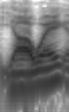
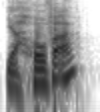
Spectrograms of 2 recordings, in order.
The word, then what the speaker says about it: Yahweh: Many academics pronounce it Yahweh, and that's sort of the standard traditional approach, so that's why I typically adopt that pronunciation. It's also been pronounced Yehovah as a substitute word for the Tetragrammaton.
